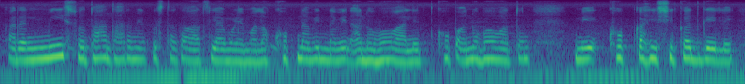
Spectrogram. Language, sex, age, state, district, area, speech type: Marathi, female, 18-30, Maharashtra, Osmanabad, rural, spontaneous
